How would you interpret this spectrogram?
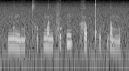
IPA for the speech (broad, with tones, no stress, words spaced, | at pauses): n̪ʊ˨˩ŋ iː˨p̚t̪ʰʊ˧k̚mɐ˨˥n fʊ˨˥k̚ŋʊ˧k̚ hɐ˨p̚kʷʰɪ˧k̚ɐ˨˩m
